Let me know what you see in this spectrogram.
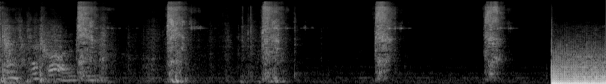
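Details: Cat sneezing repeatedly: several short, sharp hissing bursts in quick succession, followed by a loud burst of music.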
